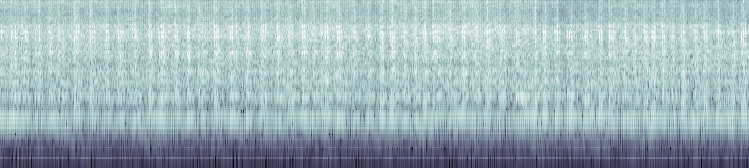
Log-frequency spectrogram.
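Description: A small engine idles with a steady, rapid putter close by.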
